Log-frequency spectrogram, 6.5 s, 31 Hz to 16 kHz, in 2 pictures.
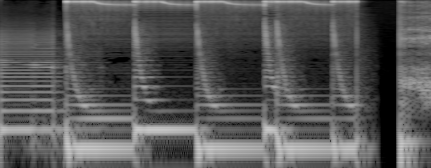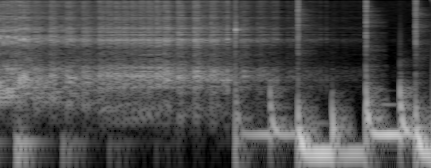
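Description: Farbrausch V2 software synthesizer playing preset demos. For about the first three seconds a distorted synth lead repeats short notes in a rhythm. After a brief gap a noisy synth wash follows, and near the end a run of rapid, deep 808-style bass drum hits begins.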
